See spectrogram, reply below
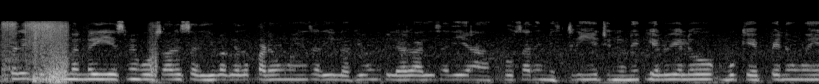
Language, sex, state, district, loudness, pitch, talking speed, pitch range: Hindi, female, Bihar, Begusarai, -24 LUFS, 225 Hz, 225 wpm, 215-230 Hz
